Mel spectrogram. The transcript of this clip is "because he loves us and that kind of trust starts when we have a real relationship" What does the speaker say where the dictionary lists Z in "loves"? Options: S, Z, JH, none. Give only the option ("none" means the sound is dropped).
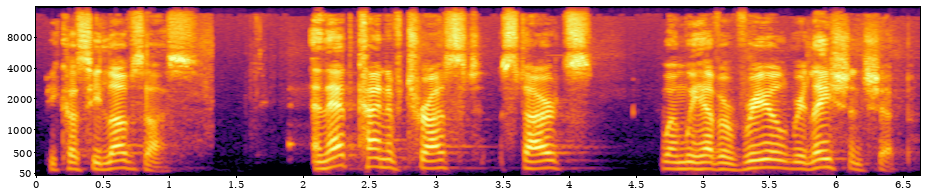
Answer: Z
